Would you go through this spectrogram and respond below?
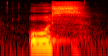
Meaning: here (is), this (is), there (is), that (is)
- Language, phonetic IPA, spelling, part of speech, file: Ukrainian, [ɔsʲ], ось, particle, Uk-ось.ogg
